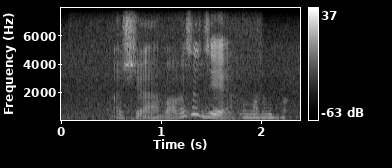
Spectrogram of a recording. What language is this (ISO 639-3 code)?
pan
